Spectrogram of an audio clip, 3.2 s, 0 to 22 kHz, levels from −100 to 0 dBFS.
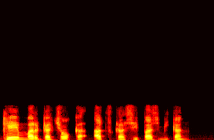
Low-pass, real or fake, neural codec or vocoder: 5.4 kHz; real; none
